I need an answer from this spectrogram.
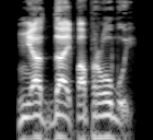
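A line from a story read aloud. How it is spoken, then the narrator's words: Booming sailor from above. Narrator (Russian): прогудел сверху матрос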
